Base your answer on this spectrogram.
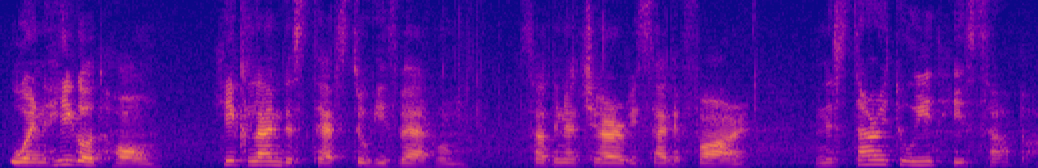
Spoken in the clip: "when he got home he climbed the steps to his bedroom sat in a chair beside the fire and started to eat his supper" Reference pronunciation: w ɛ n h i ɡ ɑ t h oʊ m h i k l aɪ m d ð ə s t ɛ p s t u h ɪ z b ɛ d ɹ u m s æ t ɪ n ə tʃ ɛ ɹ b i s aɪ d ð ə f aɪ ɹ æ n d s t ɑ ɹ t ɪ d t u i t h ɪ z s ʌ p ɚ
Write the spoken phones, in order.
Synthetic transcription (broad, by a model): w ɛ n h i ɡ ɑ t h oʊ m h i k l aɪ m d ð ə s t ɛ p s t u h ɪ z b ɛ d ɹ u m s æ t ɪ n ə tʃ ɛ ɹ b i s aɪ d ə f aɪ ɹ n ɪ s t ɑ ɹ t ɪ d t u i t h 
